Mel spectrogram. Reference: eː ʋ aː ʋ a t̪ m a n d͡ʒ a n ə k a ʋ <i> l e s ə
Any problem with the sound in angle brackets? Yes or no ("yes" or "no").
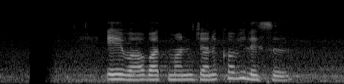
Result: no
